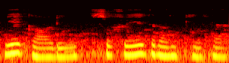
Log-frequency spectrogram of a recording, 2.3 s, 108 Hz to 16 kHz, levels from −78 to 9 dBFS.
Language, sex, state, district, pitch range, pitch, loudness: Hindi, female, Punjab, Pathankot, 185-225 Hz, 200 Hz, -16 LUFS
